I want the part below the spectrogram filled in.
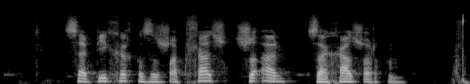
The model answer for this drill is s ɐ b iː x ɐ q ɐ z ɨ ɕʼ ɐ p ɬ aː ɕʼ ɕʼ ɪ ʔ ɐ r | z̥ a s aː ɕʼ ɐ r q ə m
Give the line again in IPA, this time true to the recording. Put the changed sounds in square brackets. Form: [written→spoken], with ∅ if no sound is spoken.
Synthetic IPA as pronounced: s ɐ b iː x ɐ q [ɐ→ə] z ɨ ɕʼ ɐ p ɬ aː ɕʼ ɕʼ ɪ ʔ ɐ r | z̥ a [s→x] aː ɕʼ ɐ r q ə m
